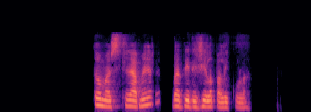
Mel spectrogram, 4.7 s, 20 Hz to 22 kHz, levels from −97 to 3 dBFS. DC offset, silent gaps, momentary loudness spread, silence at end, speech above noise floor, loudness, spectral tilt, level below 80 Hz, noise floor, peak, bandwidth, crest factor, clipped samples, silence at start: under 0.1%; 2.43-2.57 s; 10 LU; 0.95 s; over 63 dB; -27 LUFS; -5.5 dB/octave; -70 dBFS; under -90 dBFS; -8 dBFS; 7.6 kHz; 22 dB; under 0.1%; 1.4 s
